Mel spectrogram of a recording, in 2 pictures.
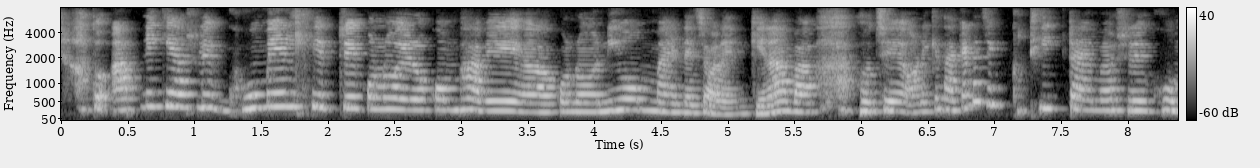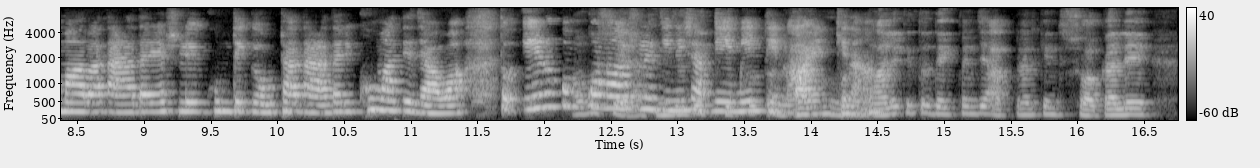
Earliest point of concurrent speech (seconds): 12 s

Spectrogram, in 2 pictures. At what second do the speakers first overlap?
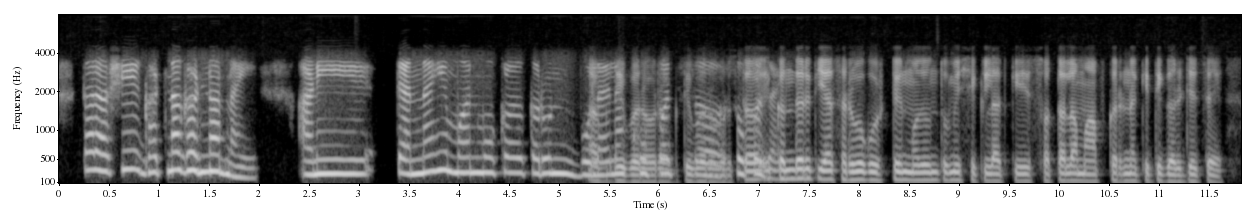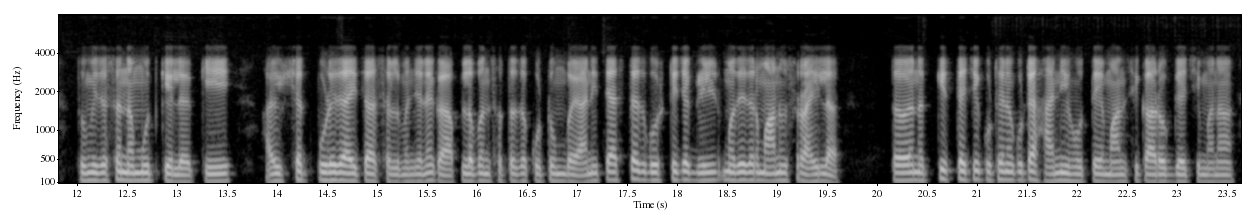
5 s

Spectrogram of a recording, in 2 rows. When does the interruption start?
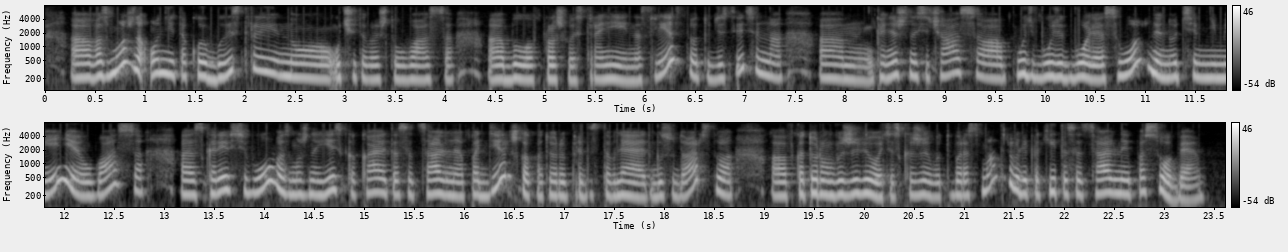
none

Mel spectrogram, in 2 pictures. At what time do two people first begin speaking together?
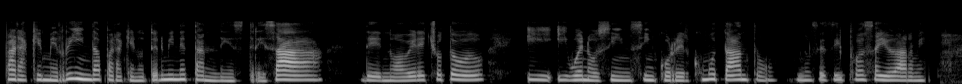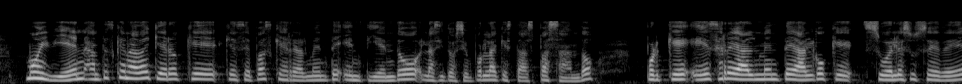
none

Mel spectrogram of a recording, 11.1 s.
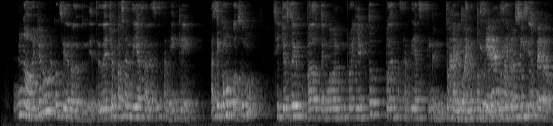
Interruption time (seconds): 9 s

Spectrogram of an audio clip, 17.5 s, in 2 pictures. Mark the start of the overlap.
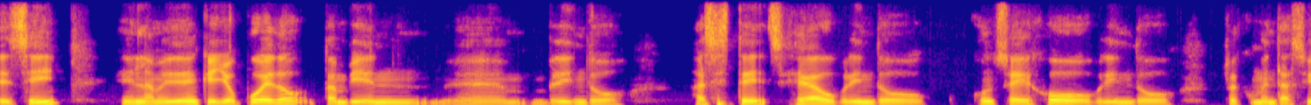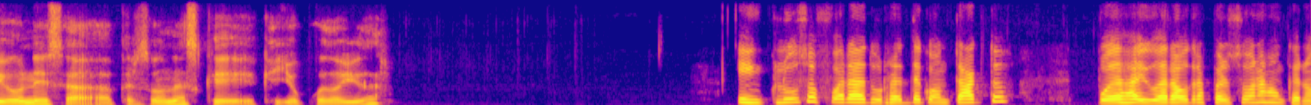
none

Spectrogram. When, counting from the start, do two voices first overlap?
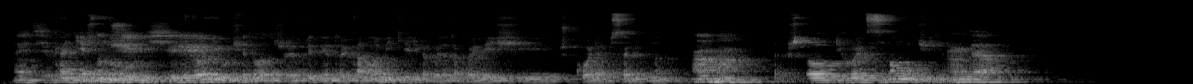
1 s

